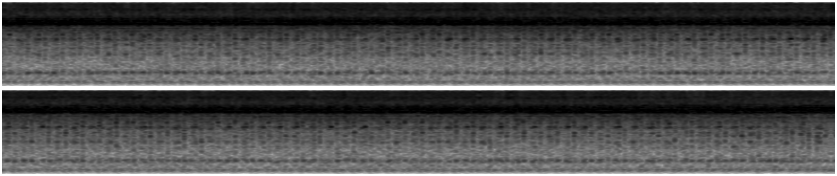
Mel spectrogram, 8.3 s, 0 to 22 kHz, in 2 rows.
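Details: 1949 Studebaker 2R5 truck, Commander 6 engine, won't stay running unless the carburetor is fully choked: loud, steady idle with a hissy top end and slightly uneven beat; rough idle from a vacuum leak.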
